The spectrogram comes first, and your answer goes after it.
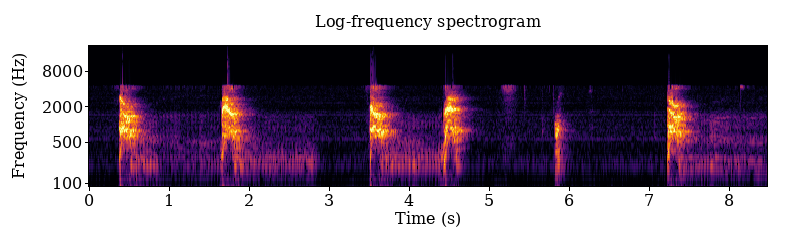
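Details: Bella, a pet Shih Tzu, barks while playing with a mouse pad: six sharp, loud barks spaced irregularly one to two seconds apart, some followed by short growly tails, indoors with a steady low hum.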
